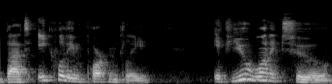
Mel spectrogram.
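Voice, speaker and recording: Lively in intonation, a man with a non-native accent speaks in a dark, mellow tone. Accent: foreign. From Czechoslovakia. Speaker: policy analyst. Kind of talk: interview.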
